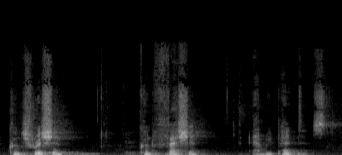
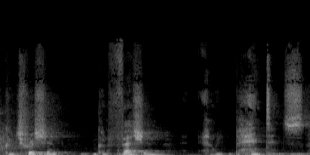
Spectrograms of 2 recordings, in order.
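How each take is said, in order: First: Said in the usual way. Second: Fading to a whisper. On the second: Shown as a demonstration. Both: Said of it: "what godly mourning looks and sounds like".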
